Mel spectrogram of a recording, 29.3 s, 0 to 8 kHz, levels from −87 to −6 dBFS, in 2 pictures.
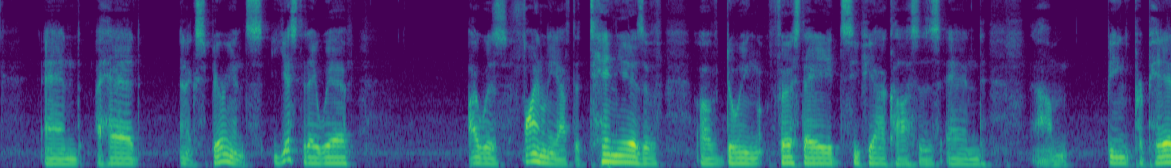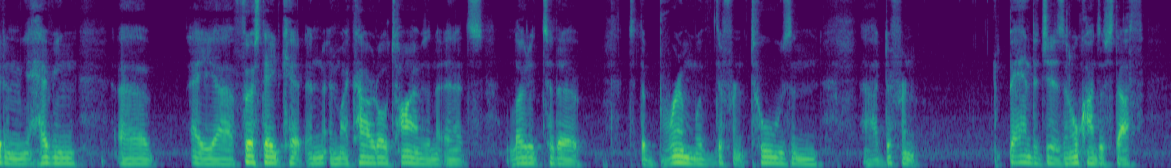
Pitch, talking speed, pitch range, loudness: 95 Hz, 125 wpm, 85-100 Hz, -30 LUFS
